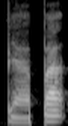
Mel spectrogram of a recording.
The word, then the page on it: pyàpa: Apatani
